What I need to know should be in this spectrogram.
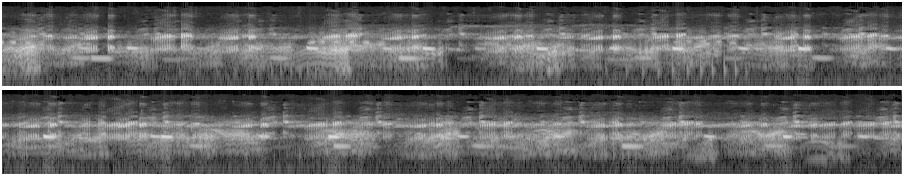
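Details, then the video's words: Many frogs croak together in a steady chorus, rattling pulsed calls mixed with brief clear tonal notes recurring about every second. "FROGS CROAKING"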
